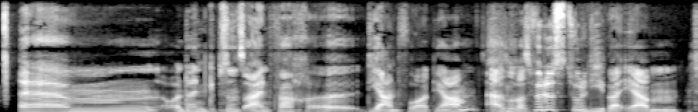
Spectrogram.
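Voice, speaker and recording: The voice makes very wide pitch swings at a fairly slow pace while its loudness stays very even. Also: woman, medium pitch for a woman. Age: 30s. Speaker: podcast co-host. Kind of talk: casual chat.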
